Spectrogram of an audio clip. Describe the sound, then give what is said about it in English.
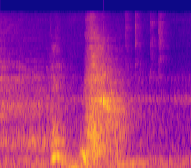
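A single sharp sneeze, a quick inhaled build-up followed by a bright, breathy burst, moderately loud, with no talking. “Bless you.”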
